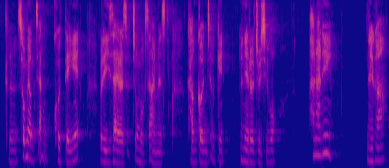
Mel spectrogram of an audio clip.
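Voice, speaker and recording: A woman pastor preaching a sermon, speaking emphatically and swinging between loud exclamations and soft, hushed asides. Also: low voice.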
